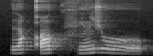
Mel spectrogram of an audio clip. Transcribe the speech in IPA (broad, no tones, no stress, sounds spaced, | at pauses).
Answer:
ɘ qʼ o k fʲ ə̃ ʒ oː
